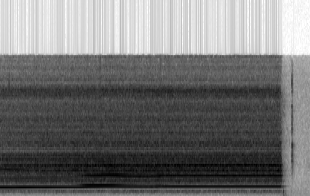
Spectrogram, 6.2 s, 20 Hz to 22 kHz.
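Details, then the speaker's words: Puritan Bennett 840 ventilator Short Self Test, checking circuit resistance by sending different flow rates: a steady loud rushing hiss with a faint whine, then abrupt silence; ventilator circuit resistance test flow, normal. "that is passed and now it's checking the resistance of the circuit by sending different flow rates"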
